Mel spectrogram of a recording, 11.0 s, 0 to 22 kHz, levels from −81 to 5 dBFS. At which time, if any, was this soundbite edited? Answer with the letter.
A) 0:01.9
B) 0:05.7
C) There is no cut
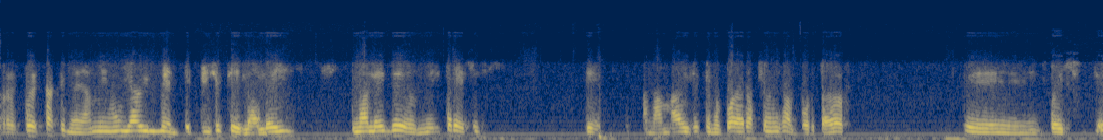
A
